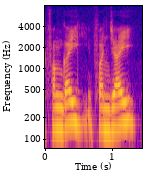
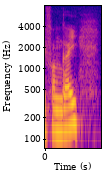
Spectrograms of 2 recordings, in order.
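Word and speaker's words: fungi: फंजाई कोई फंजाई pronounce करता है, कोई फंगाई, जो भी आप प्रोनाउंस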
